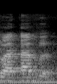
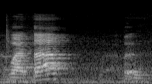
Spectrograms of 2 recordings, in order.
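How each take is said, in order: First: The final b is said once, short. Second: The final b is held long, doubled. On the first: The speaker calls it wrong. "kita bacanya tidak boleh watab" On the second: The speaker calls it right. "kita bacanya baknya dua gini"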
